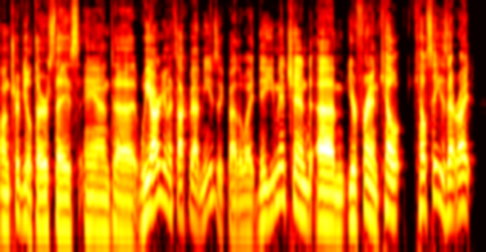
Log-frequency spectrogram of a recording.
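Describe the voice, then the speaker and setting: A man with a western Kentucky accent, medium pitch and very wide pitch swings, at a fairly quick pace with hardly any pauses, in a very clean recording with a silent background. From western Kentucky (Owensboro). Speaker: radio host. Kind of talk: radio interview.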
